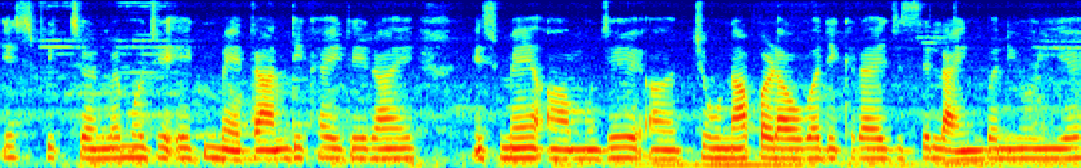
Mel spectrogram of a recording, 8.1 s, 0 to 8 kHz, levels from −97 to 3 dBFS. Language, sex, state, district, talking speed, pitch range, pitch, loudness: Hindi, female, Uttar Pradesh, Muzaffarnagar, 170 wpm, 175-185 Hz, 180 Hz, -16 LUFS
